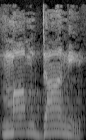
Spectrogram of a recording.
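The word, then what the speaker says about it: Mamdani: And furthermore, the name is Mom Dani. M A M D A N I.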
